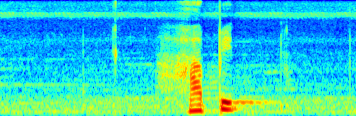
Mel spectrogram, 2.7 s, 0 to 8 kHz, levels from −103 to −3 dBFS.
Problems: constant background noise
